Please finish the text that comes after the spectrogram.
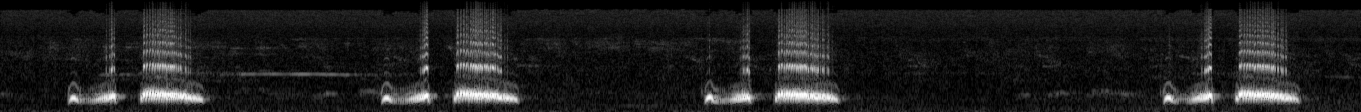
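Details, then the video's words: Training-track song of a spotted dove. Four evenly spaced phrases, each a short rising-and-falling double note followed by a longer, full, throaty coo, repeat every two to three seconds with a faint thin tone in the background. "SUARA BURUNG TEKUKUR"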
